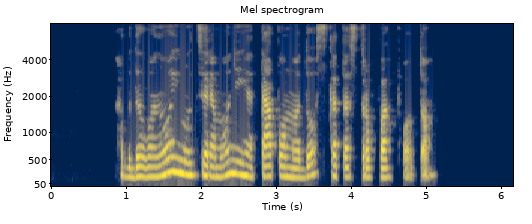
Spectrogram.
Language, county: Lithuanian, Vilnius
